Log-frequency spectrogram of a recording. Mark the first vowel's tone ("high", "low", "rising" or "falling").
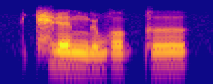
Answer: falling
